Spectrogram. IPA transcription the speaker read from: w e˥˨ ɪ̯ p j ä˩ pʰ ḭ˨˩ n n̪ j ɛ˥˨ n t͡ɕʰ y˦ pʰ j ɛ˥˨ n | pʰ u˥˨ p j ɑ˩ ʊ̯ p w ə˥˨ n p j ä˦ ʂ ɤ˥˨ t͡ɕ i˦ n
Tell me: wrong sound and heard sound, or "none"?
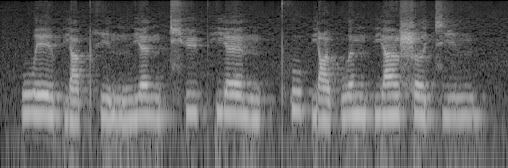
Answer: none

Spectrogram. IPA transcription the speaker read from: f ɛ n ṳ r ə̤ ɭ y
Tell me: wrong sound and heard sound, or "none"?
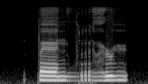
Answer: f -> p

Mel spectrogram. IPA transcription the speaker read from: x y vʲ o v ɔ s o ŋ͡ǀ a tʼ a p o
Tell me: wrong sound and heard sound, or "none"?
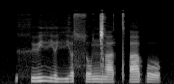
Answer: v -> vʲ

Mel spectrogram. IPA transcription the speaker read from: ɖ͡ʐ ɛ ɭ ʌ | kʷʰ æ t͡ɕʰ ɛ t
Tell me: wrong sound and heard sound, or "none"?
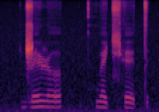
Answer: none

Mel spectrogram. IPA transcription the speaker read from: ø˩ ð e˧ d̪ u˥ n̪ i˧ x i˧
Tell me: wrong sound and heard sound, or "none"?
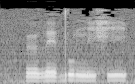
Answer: none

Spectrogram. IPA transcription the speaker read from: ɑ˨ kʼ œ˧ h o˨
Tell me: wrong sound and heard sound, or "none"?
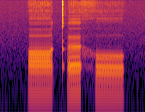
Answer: none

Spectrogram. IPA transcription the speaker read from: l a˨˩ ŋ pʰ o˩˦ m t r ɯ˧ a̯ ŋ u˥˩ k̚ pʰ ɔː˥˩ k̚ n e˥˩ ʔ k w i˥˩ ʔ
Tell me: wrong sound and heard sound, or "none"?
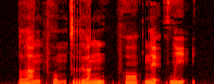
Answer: none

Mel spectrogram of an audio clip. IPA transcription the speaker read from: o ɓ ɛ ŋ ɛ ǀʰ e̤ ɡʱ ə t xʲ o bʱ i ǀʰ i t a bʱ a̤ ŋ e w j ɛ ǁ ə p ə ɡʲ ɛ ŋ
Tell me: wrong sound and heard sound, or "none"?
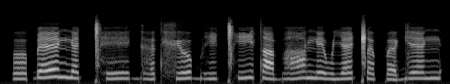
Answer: none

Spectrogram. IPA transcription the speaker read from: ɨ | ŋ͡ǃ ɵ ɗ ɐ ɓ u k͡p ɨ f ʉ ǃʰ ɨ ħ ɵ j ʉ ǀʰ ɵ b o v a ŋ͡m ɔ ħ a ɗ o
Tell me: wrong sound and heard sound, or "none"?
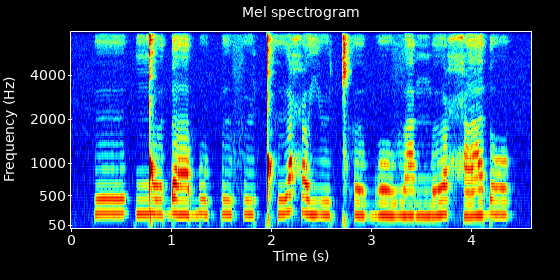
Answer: ɔ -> ɵ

